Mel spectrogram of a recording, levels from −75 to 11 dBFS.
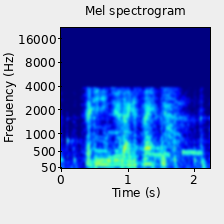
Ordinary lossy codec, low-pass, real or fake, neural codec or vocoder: AAC, 16 kbps; 7.2 kHz; fake; vocoder, 44.1 kHz, 80 mel bands, Vocos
